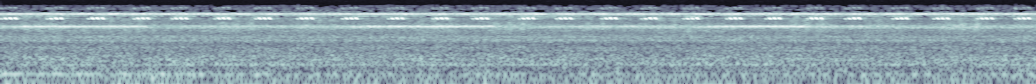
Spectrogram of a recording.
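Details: Crickets chirping steadily, with short high pulses repeated about two to three times a second over a continuous whining drone and a faint low hum.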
